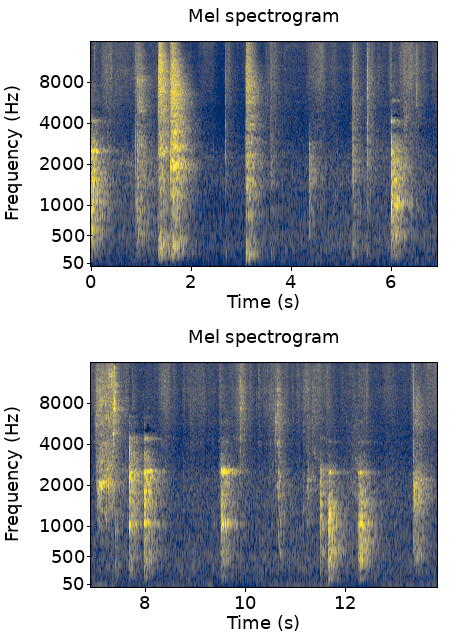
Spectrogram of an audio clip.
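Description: Rolling pin knocking and clacking against the work surface as bread dough is rolled out, about a dozen irregular knocks.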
